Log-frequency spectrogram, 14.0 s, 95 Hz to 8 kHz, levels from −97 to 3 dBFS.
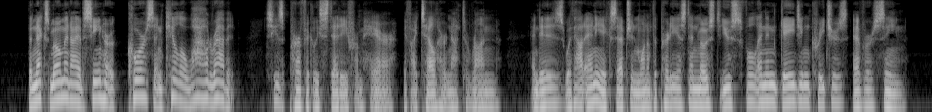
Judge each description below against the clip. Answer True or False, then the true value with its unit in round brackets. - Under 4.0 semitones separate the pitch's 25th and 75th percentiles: False (4.3 semitones)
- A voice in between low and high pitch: False (120 Hz)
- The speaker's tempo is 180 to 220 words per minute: True (185 wpm)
